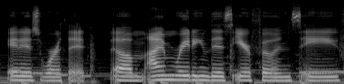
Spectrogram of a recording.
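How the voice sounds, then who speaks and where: A woman's voice: fairly low pitch, level tone, a little slow. A woman giving a casual product review as the host of an unboxing video. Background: background music.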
